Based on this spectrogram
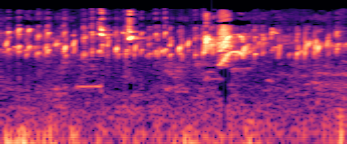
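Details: Goldfinch song used for training songbirds: a dense, rapid twittering of high chirps and trills, with brighter buzzy bursts near the middle and soft low thumps underneath.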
